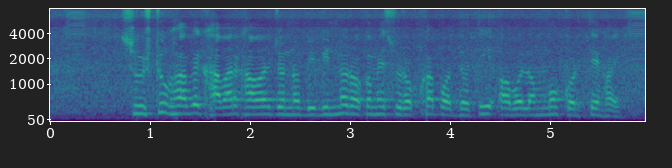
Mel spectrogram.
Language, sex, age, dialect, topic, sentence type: Bengali, male, 25-30, Standard Colloquial, agriculture, statement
